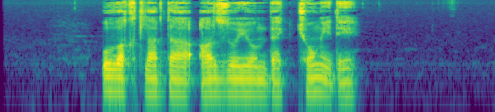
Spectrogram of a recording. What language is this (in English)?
Uyghur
